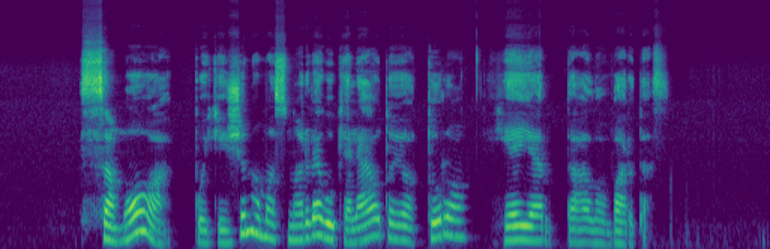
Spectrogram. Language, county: Lithuanian, Kaunas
